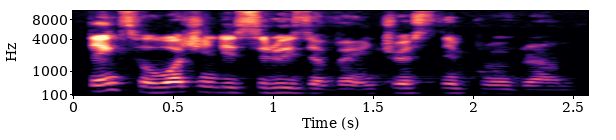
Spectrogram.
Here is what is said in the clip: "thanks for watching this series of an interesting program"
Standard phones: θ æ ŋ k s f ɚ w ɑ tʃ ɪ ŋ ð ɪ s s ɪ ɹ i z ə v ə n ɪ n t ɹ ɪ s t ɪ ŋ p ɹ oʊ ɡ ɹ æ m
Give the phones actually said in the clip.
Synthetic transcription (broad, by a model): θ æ ŋ k s f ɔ w ɑ tʃ ɪ ŋ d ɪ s s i ɹ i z ə v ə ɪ n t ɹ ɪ s t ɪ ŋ p ɹ oʊ ɡ ɹ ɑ m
